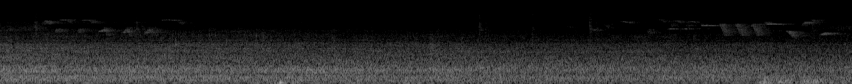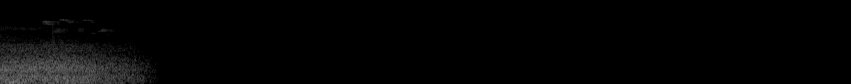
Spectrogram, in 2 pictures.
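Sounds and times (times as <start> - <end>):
diesel train rumble: 0.0 - 10.1
birds chirping: 0.1 - 2.4, 4.7 - 9.8.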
